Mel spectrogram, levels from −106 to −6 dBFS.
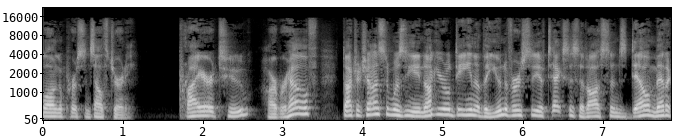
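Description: At 0.63 s, just after "a person's", compressed frames are skipped. The speech jumps ahead by about 50 ms, which suggests two missing frames. At 4.83 s it happens again, between "was the" and "dean of the". Roughly 70 ms is lost, which fits about three frames. From 7.27 to 7.29 s a shorter gap of about 20 ms suggests one frame.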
